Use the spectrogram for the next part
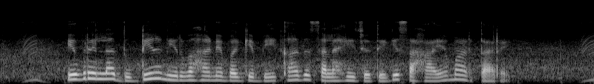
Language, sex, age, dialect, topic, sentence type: Kannada, female, 41-45, Coastal/Dakshin, banking, statement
